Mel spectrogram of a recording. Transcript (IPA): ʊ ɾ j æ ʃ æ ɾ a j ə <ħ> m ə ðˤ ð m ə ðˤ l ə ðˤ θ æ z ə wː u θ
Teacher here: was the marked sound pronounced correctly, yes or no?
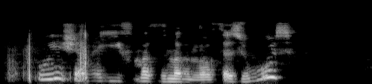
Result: no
